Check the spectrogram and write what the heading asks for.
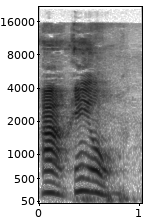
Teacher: hamzah secara makhraj ada di bawah tenggorokan itu bawah ya, a i u di bawah tenggorokan, jangan sampai ke tengah, a i u.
